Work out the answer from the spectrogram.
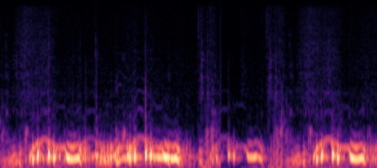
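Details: Male pigeon cooing without pause, a chain of soft, looping, guttural notes at a low pitch.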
